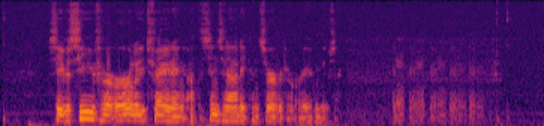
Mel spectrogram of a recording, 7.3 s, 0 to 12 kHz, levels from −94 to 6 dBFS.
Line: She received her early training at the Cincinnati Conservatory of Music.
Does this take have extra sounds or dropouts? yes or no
yes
